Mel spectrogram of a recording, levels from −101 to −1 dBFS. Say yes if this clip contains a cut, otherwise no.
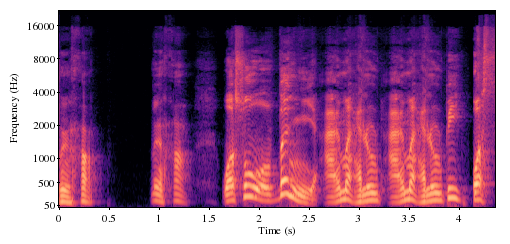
yes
